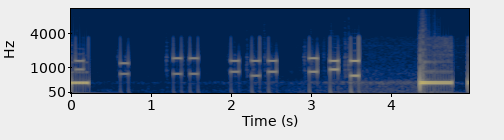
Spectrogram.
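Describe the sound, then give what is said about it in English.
A phone number is punched in live on air to call a colleague who is late for work. It sounds as a quick string of short touch-tone beeps, each a two-pitch tone, followed by a steady dial or ringing tone at the end. No one speaks. “Let's try to give him a call.”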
